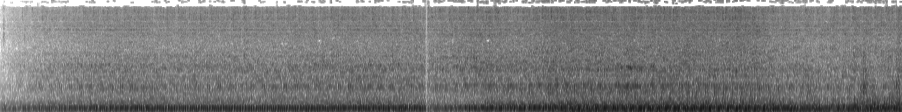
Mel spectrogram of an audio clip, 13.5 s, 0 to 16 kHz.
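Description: A 1957 Chevy engine fires up and runs on a steady, loud idle, then after a brief dip revs harder with a rough, pulsing throttle, close by and with no one talking over it.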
